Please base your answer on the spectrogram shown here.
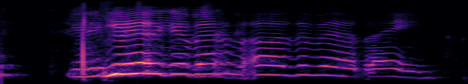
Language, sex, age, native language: Icelandic, female, 10, Icelandic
